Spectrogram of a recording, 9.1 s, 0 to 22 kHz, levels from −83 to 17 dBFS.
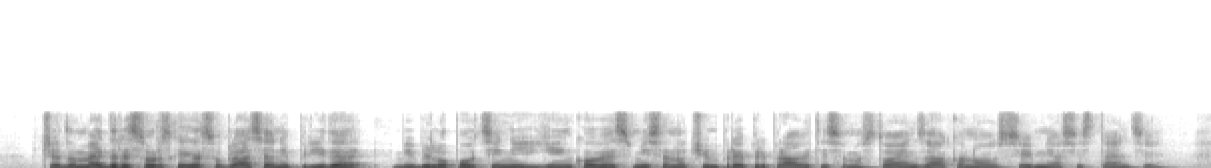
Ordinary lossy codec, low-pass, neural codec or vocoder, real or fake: none; 7.2 kHz; none; real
